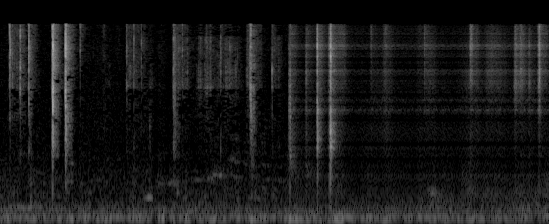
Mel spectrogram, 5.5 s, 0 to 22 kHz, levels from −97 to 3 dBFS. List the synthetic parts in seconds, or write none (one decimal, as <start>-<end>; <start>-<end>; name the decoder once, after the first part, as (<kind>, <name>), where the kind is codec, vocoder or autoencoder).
2.9-5.5 (autoencoder, DAC-VAE)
